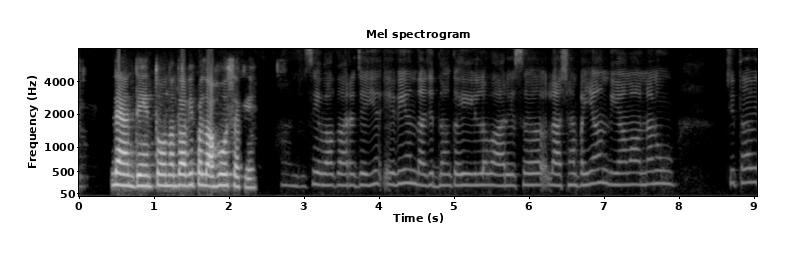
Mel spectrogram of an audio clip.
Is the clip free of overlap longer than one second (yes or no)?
yes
